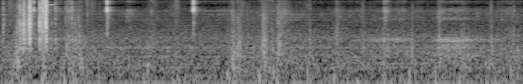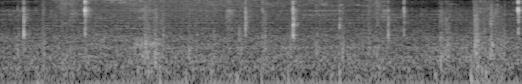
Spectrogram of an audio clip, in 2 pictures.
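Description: Quick footsteps patter over grass and dirt.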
